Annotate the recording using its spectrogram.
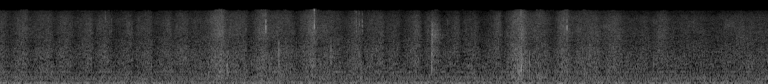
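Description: A man speaks calmly and steadily into a microphone.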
